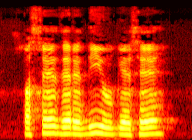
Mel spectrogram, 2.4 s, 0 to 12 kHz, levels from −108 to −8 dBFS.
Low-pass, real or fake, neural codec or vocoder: 9.9 kHz; fake; vocoder, 22.05 kHz, 80 mel bands, Vocos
